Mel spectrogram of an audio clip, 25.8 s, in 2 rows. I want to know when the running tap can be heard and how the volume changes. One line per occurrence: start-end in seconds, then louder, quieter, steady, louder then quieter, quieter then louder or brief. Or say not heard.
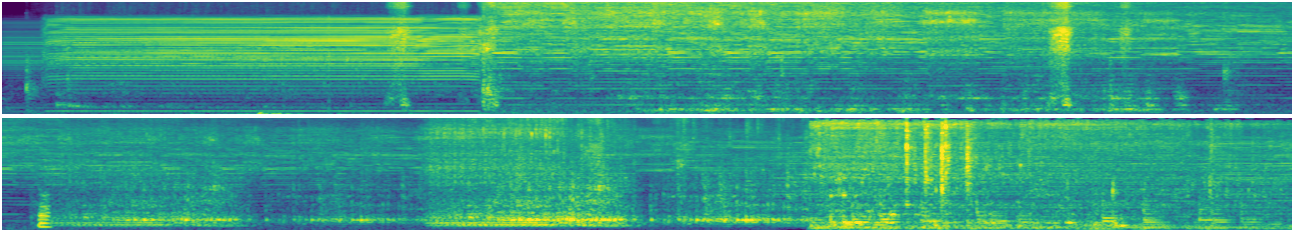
0.0-25.7 louder.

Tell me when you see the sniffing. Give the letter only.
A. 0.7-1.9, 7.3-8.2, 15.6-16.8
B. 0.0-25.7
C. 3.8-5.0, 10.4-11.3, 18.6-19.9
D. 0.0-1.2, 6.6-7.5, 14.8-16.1
C.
